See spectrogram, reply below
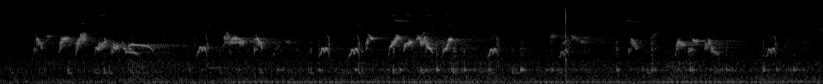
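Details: Trapping scene with a decoy red-whiskered bulbul and a 'Ché' bulbul singing strongly: clear, lively whistled phrases of three to five quick notes, repeated in steady bursts about every second.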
